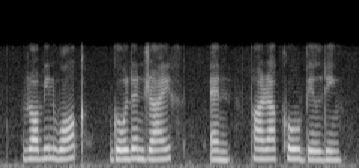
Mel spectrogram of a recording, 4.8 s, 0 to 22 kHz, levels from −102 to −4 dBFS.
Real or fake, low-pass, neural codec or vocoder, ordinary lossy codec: fake; 7.2 kHz; codec, 16 kHz, 2 kbps, X-Codec, HuBERT features, trained on LibriSpeech; Opus, 32 kbps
